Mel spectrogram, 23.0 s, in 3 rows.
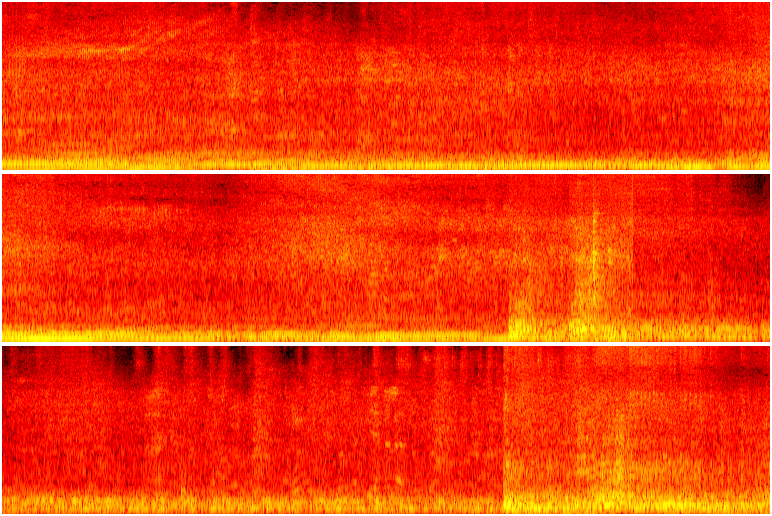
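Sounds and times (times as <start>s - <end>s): engine revving: 0.0s - 14.8s, 20.3s - 23.0s
racing car engines at low speed: 0.0s - 23.0s.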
